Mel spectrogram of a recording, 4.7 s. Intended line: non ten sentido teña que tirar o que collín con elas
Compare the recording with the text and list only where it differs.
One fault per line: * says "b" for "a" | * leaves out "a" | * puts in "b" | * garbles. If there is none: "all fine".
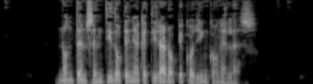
all fine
